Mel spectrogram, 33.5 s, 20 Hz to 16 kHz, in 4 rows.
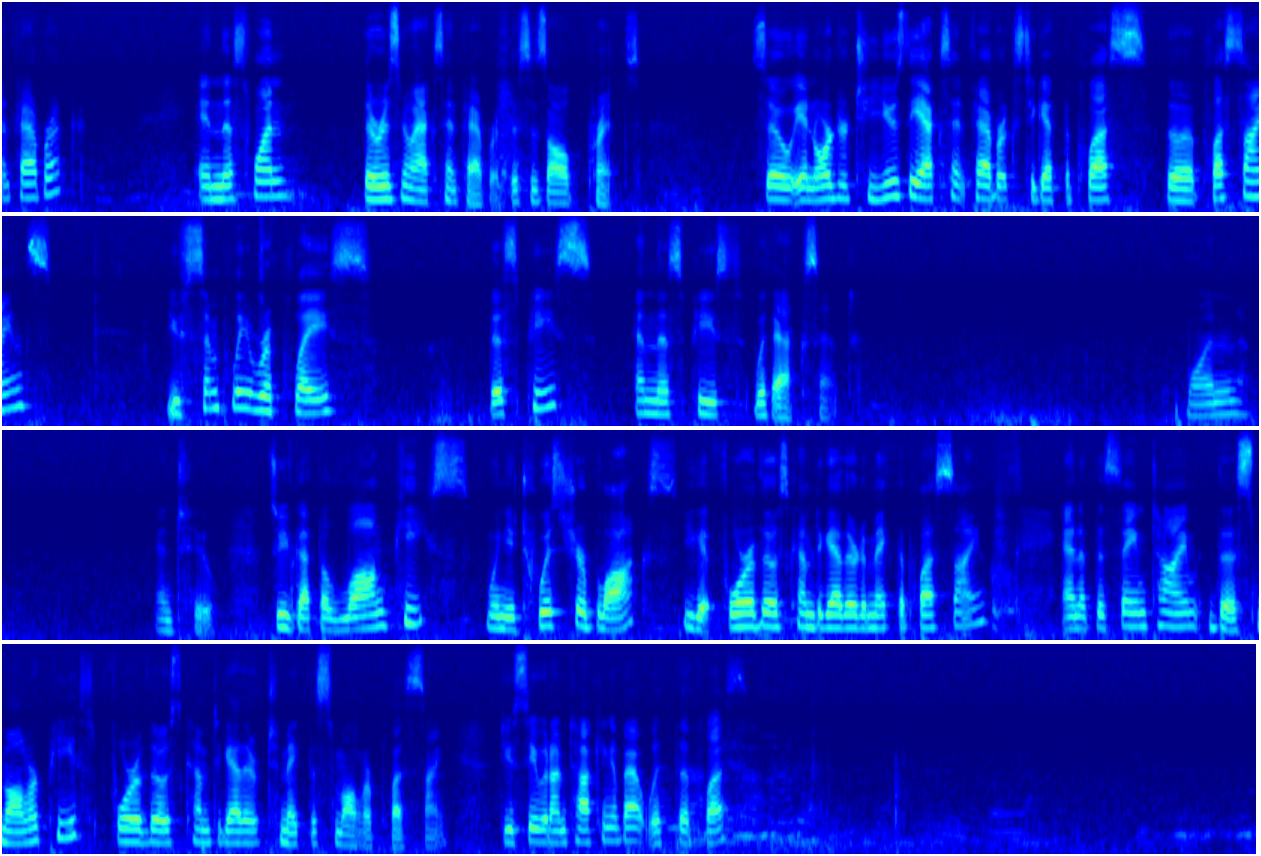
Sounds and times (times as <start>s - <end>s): Speech: 1.3s - 4.3s, 5.0s - 8.7s, 9.5s - 10.9s, 11.6s - 14.1s, 16.2s - 16.7s, 17.8s - 30.6s.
